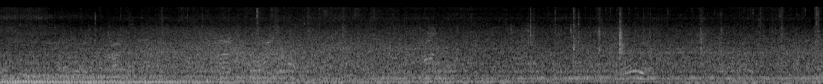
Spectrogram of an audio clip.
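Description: A pack of bicycles whirs past with a rush of tyres on the road.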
